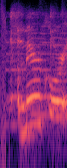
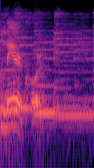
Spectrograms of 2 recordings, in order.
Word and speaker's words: AmeriCorps: AmeriCorps is alive and well, just spelled with a silent P. So think of Apple Corps or core of the earth.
